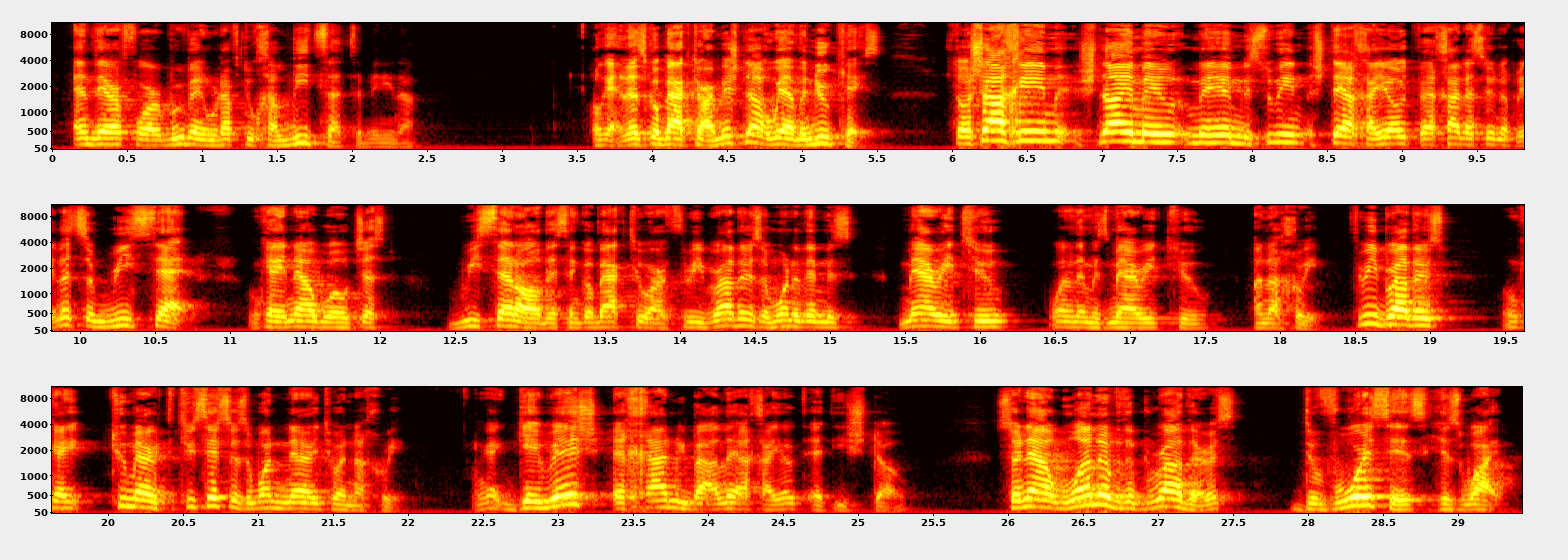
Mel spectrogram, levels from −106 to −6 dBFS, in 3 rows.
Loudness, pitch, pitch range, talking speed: -25 LUFS, 155 Hz, 135-200 Hz, 150 wpm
